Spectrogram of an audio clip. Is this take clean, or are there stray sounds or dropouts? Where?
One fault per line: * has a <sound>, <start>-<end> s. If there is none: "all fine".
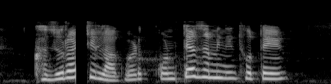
* has a dropout, 0.8-0.9 s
